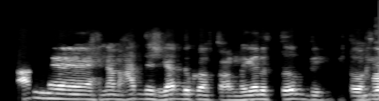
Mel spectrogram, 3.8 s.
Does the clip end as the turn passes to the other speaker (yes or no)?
yes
